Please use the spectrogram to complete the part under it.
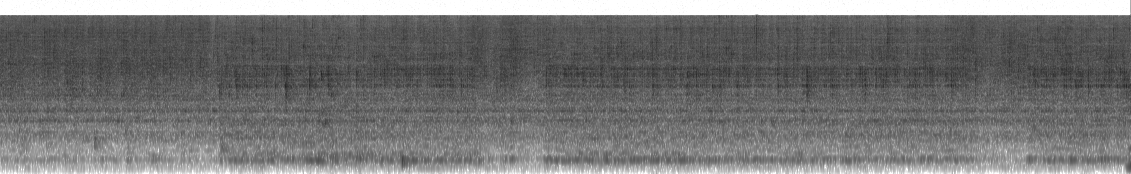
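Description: Tap water runs steadily into a sink while a printed circuit board toner transfer soaks, a constant close rushing splash for about eleven seconds with no talking.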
